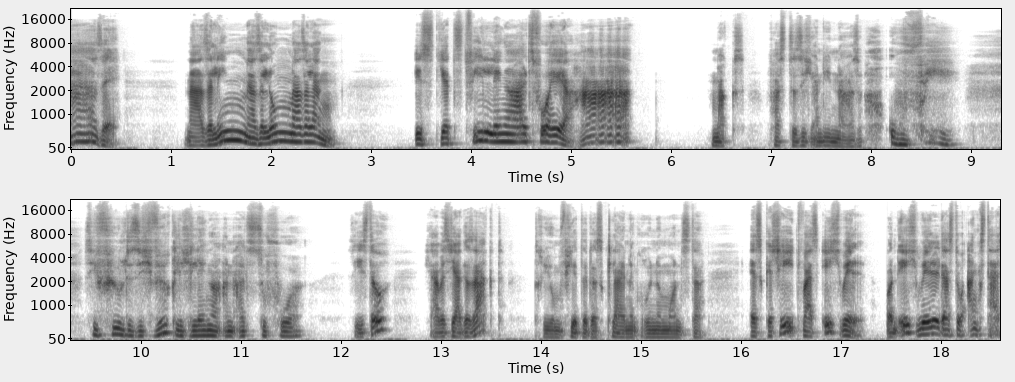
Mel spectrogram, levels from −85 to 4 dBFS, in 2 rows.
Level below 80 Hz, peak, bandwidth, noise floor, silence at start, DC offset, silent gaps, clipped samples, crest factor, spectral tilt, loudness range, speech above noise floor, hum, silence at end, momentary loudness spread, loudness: -54 dBFS; 0 dBFS; over 20 kHz; -55 dBFS; 0 s; under 0.1%; none; under 0.1%; 18 dB; -4 dB/octave; 6 LU; 38 dB; none; 0 s; 13 LU; -17 LUFS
